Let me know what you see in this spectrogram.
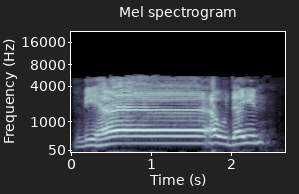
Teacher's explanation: مد منفصل لانفصال حرف المد عن الهمز يمد من 4 إلى 5 حركات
